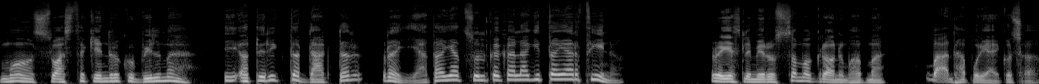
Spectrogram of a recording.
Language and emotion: Nepali, sad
